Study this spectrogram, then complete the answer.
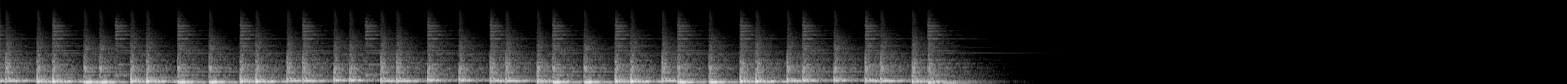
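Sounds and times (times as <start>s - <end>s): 
basses playing at 96 bpm: 0.0s - 9.8s.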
